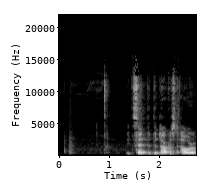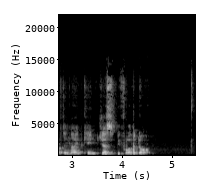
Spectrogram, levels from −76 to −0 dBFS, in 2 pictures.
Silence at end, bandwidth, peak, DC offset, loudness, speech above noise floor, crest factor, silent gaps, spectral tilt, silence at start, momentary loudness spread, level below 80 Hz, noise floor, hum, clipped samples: 0.9 s; 15 kHz; -2 dBFS; under 0.1%; -21 LUFS; 45 dB; 20 dB; none; -0.5 dB/octave; 0.2 s; 19 LU; -76 dBFS; -66 dBFS; none; under 0.1%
